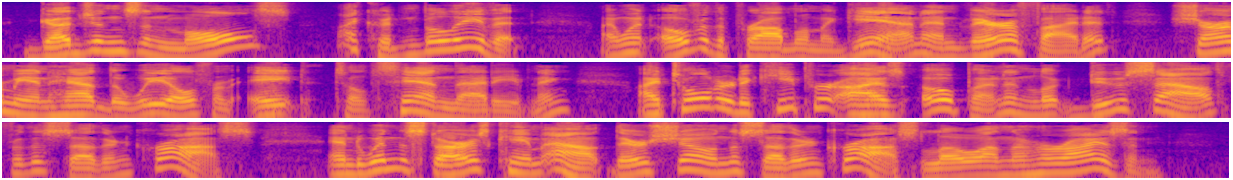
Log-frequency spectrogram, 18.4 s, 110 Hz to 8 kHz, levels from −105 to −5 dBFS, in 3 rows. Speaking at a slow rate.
No: average, 185 wpm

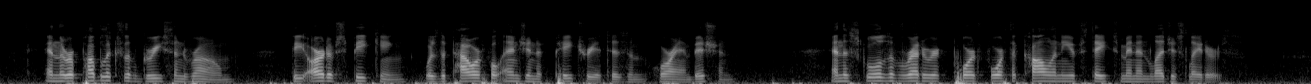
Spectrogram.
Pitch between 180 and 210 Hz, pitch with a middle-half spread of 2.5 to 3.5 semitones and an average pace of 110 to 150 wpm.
No: medium, 140 Hz; average, 3.2 semitones; average, 145 wpm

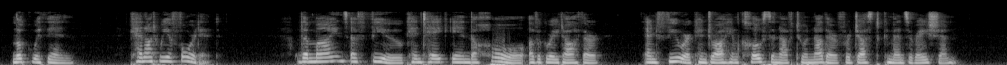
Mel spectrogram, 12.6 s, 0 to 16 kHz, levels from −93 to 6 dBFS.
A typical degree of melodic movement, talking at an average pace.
Yes: average, 4.3 semitones; average, 150 wpm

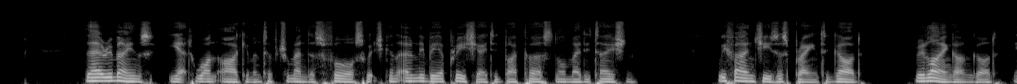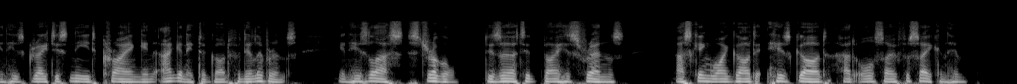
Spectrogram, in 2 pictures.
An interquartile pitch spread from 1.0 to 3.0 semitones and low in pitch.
Yes: average, 2.7 semitones; low, 125 Hz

